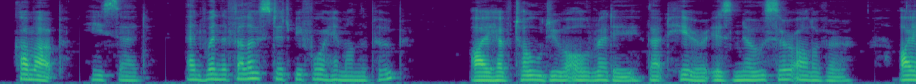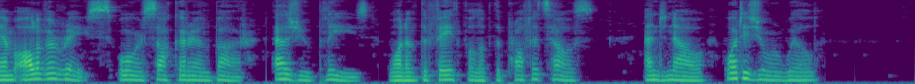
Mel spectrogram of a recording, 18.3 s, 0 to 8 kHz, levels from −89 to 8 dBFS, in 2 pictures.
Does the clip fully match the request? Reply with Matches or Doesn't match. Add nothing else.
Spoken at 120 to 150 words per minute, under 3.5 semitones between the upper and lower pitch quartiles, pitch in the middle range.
Doesn't match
